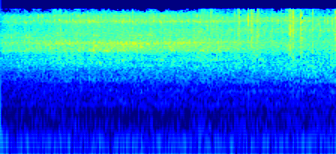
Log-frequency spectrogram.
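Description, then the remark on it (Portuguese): A continuous hissing wash of small steel balls or seeds rolling inside a Nepalese ocean drum tilted back and forth, like surf on sand, swelling slightly toward the end. Steady, with no voices. “Quando inclinado para frente e para trás, o tambor produz sons que lembram ondas do mar.”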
